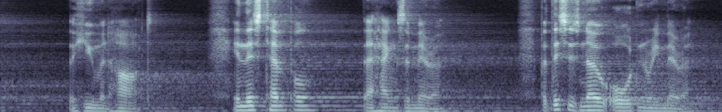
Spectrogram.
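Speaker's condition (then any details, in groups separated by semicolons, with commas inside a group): No condition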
